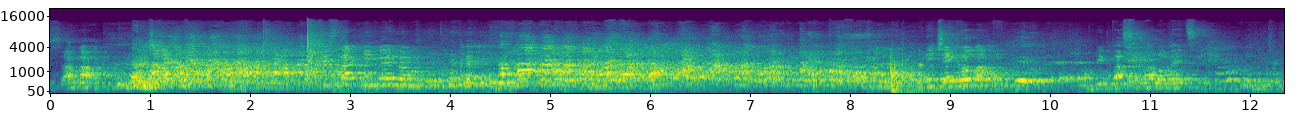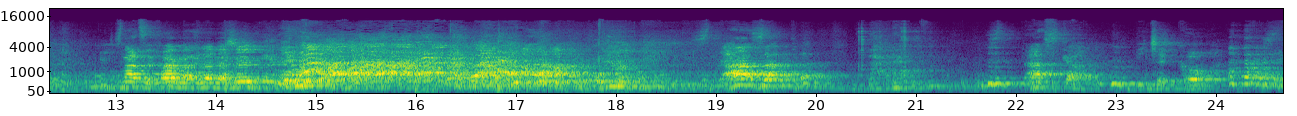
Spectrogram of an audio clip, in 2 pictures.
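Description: A man speaks with animation, acting on a stage in a hall.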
